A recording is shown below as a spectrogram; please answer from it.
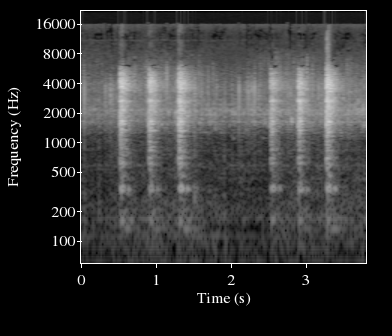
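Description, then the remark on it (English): Two sets of three firm knocks on the wooden door of an isolated villa in constant rain, evenly spaced, with a short pause between the sets. The knocks are fairly loud, with no voices. “I knocked on the door and then waited.”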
